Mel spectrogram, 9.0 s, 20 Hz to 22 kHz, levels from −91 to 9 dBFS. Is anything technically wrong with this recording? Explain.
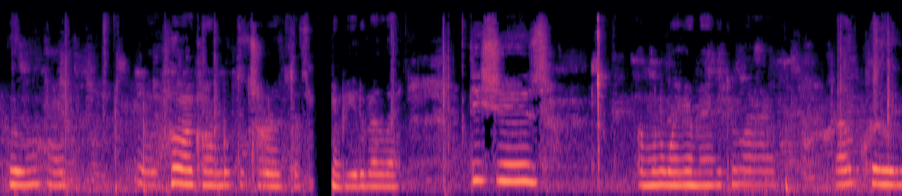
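Yes. From 3.11 to 3.33 s there is a long network dropout, likely from audio that never arrived, so about 200 ms is lost. The receiver stretches the last sound into a fading buzz, which then gives way to roughly 130 ms of silence before the audio resumes with that portion gone.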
